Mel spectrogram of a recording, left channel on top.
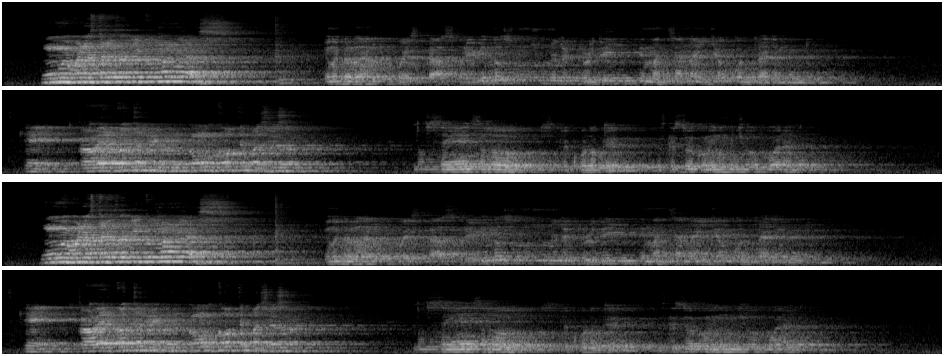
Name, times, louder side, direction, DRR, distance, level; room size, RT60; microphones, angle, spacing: voice 1, 0.4-2.3 2.7-2.8 9.6-9.9 10.2-12.4, equal, 5° right, -7 dB, 1.5 m, -23 dB
voice 2, 3.2-8.1 13.5-17.4, left 1 dB, 85° left, -1 dB, 1.2 m, -31 dB
9.1 x 8.5 x 2.2 m, 2.3 s
head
